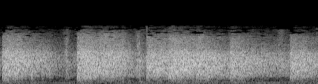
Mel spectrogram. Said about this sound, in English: In the twilight, the Lone Ranger and Tonto exchanged shots with the two remaining outlaws.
